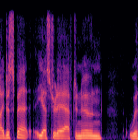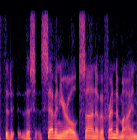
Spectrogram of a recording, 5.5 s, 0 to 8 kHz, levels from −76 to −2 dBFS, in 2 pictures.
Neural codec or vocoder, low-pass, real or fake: codec, 16 kHz in and 24 kHz out, 1 kbps, XY-Tokenizer; 7.2 kHz; fake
